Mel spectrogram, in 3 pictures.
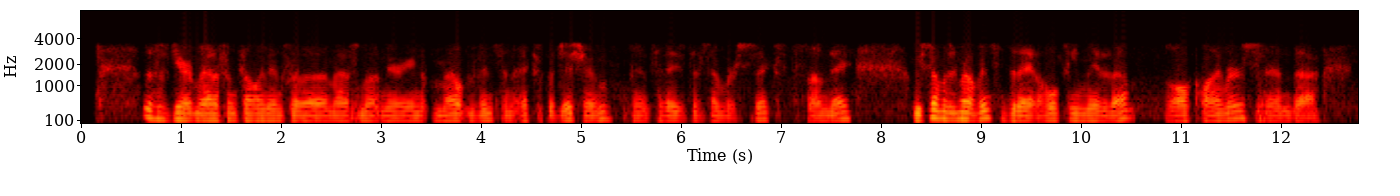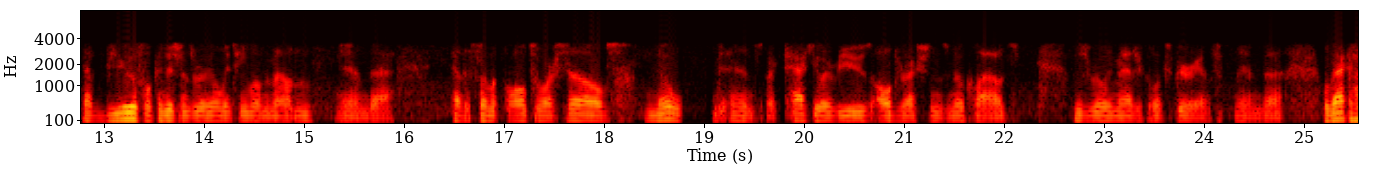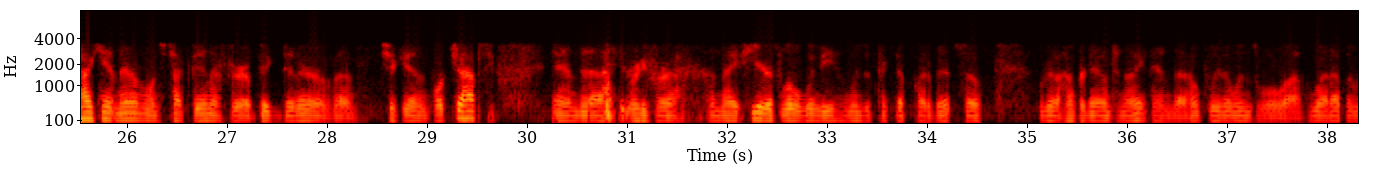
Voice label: voicemail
